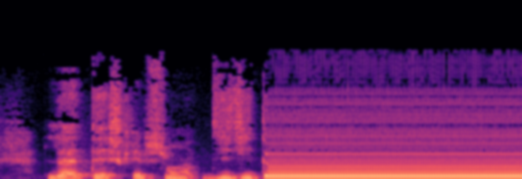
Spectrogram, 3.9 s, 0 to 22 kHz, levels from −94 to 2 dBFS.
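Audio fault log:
2.03 s to end, system hang loop: the speech gives way to a steady buzz at 50 Hz that runs until the clip ends. Here the computer or its audio driver stalled while the output hardware kept replaying the same block of its ring buffer. One 20 ms slice of audio repeats nearly a hundred times. A piece that short cycles too fast to register as stuttering, so it fuses into a fixed tone at the loop rate.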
